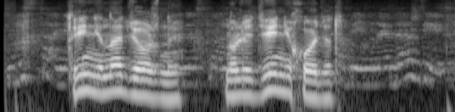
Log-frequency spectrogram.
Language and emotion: Russian, neutral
